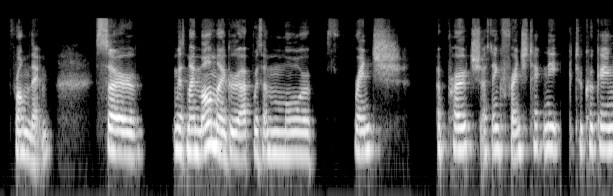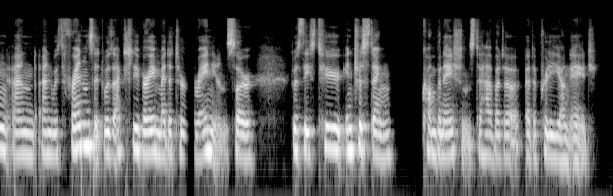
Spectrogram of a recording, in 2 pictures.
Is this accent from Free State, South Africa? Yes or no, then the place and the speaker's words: yes; Bloemfontein, Free State, South Africa; now in New York City, United States; I grew up in South Africa, and the town I was born in is in the middle of South Africa. It's called Bloemfontein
